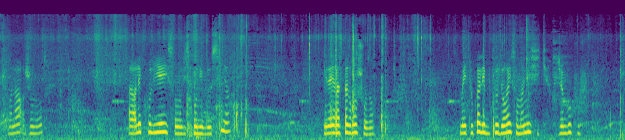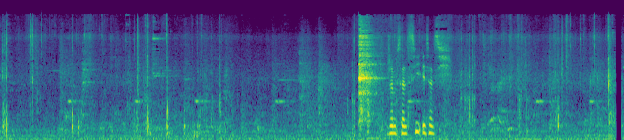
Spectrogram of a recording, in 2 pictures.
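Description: Plastic-wrapped boxes rustle and tap as a hand picks them up and puts them back.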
